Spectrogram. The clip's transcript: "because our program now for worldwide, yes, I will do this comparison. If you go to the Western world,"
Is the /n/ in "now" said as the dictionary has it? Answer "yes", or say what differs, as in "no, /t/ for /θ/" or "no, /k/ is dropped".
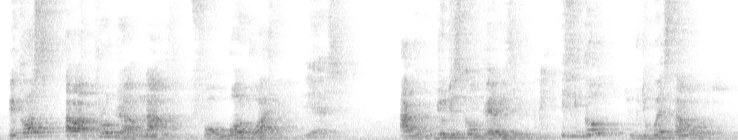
no, /l/ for /n/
